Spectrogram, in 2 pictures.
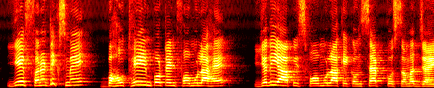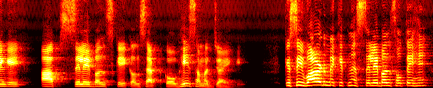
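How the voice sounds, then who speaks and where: Slow, deliberate Indian English teacher woman. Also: a little high, a bit bright. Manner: deliberate, repeats questions to viewers. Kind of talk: bilingual phonetics lecture.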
